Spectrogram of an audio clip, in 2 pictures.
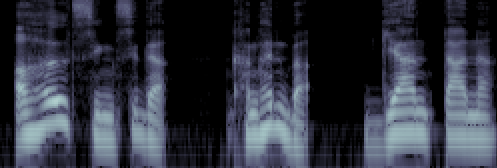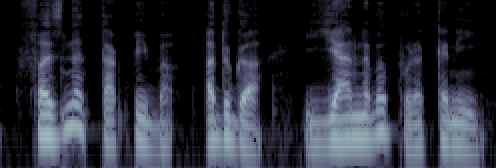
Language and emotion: Manipuri, neutral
